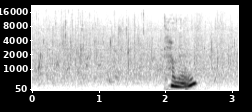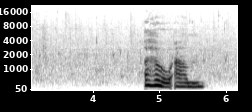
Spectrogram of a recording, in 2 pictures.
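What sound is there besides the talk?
heavy rain pouring down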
